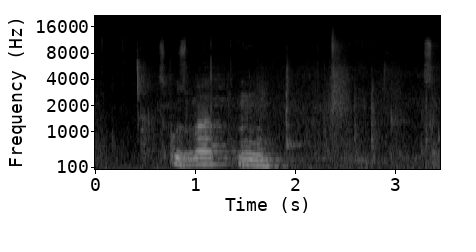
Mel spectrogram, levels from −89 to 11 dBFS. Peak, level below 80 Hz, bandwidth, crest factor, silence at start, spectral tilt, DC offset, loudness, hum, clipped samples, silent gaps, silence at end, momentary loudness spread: -28 dBFS; -74 dBFS; 16 kHz; 18 dB; 0 s; -6 dB/octave; under 0.1%; -45 LUFS; none; under 0.1%; none; 0 s; 19 LU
